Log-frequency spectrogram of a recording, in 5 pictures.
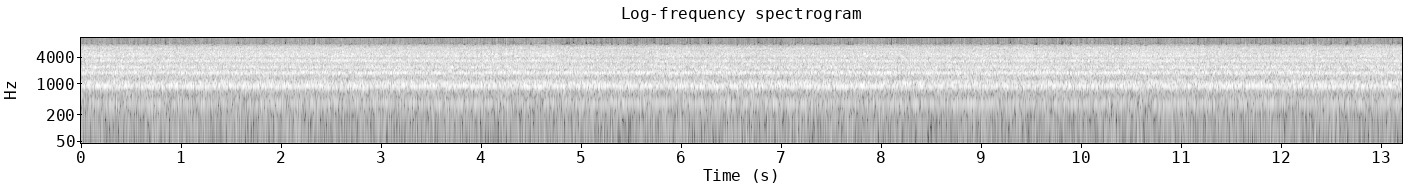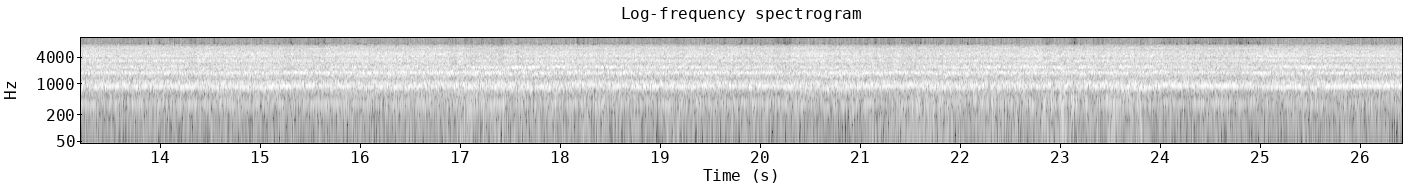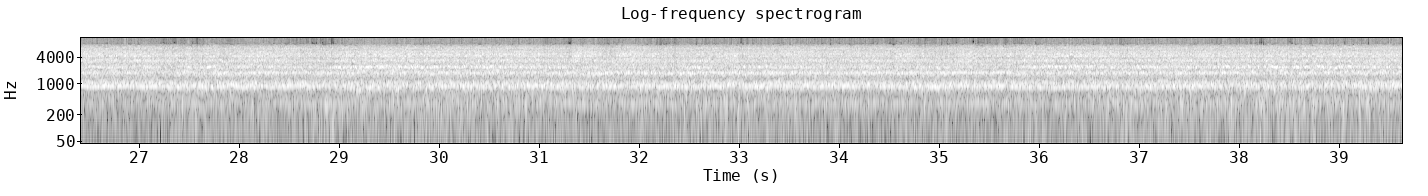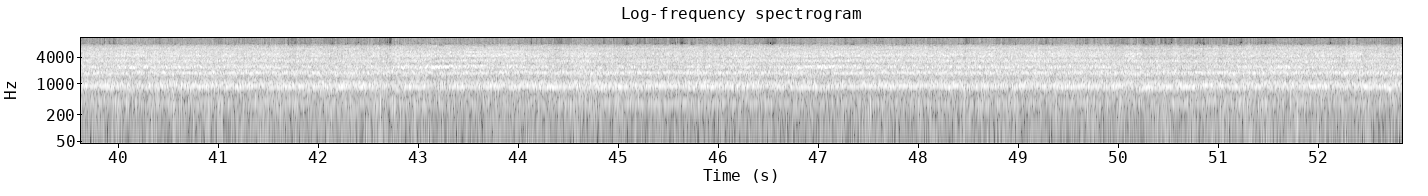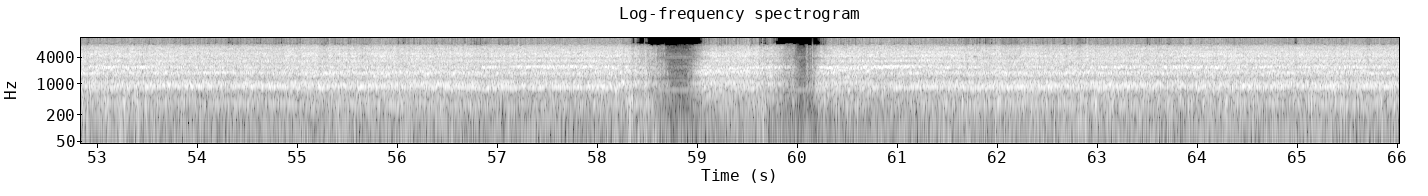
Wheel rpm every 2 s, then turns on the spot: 230, 230, 230, 240, 230, 230, 240, 220, 220, 230, 220, 230, 230, 230, 220, 230, 230, 230, 230, 230, 230, 220, 220, 230, 230, 220, 220, 220, 210, 110, 150, 220, 220.
58-60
